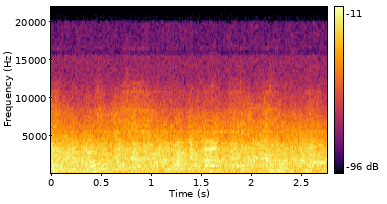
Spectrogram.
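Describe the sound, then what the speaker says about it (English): A helicopter lifts off during an inning at a ballpark, its engine and rotors making a continuous broad roar that stays steady and fairly close the whole time, with faint talk underneath. "watch the helicopter take off in the middle of the inning"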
